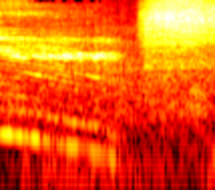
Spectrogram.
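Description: A man's long, drawn-out exclamation that slides down in pitch and fades about a second in, followed by a hissing "sss" through the teeth: a reaction to a shot that only just missed.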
